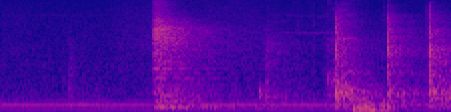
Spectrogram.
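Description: Footsteps thud on stairs close by.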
